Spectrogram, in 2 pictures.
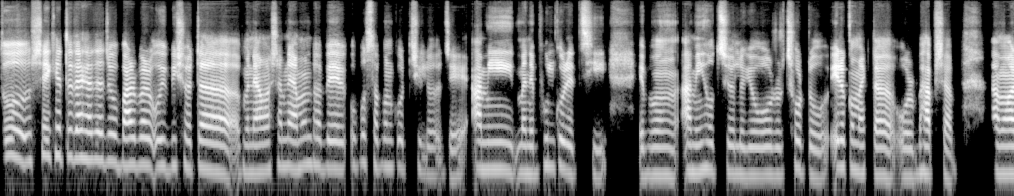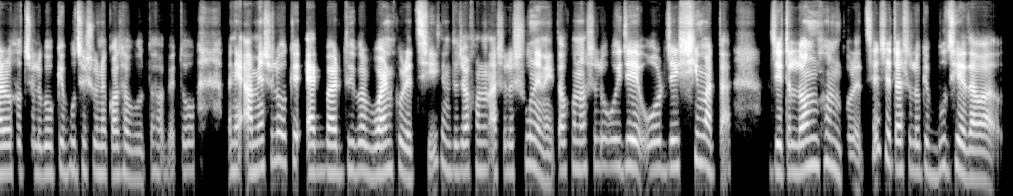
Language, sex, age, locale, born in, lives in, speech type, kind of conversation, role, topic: Bengali, female, 30-34, bn-BD, Bangladesh, Bangladesh, conversation, podcast, guest, আপনি আপনার ব্যক্তিগত সীমা কীভাবে বিনয়ের সঙ্গে স্পষ্টভাবে জানাবেন?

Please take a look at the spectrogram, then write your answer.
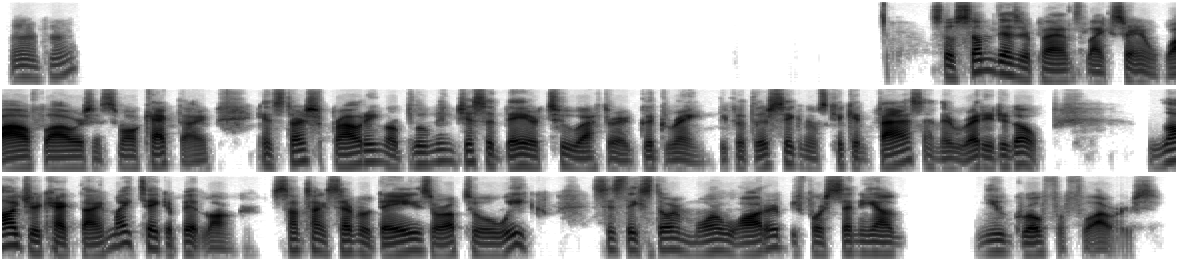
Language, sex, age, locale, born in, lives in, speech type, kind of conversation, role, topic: English, male, 40-44, en-US, United States, United States, read, expert-assistant, expert, How do cacti survive in the desert?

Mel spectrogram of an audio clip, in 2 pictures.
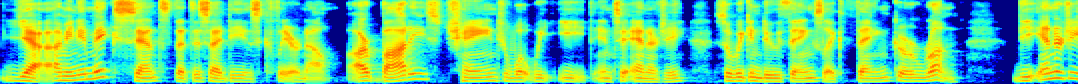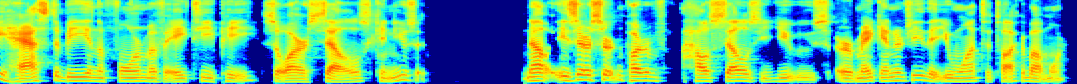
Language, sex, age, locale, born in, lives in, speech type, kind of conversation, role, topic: English, male, 40-44, en-US, United States, United States, read, expert-assistant, expert, Why do living things need energy to survive?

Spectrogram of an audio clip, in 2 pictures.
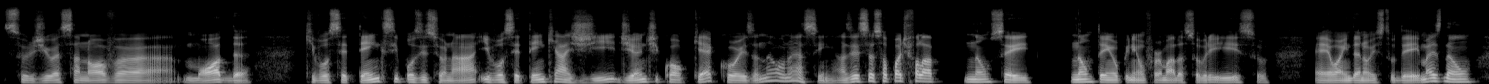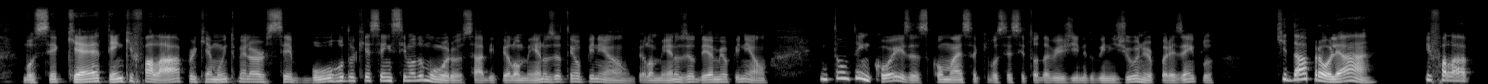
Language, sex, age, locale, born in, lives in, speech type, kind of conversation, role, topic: Portuguese, male, 30-34, pt-BR, Brazil, Spain, conversation, podcast, guest, Como separar informação útil do ruído na internet?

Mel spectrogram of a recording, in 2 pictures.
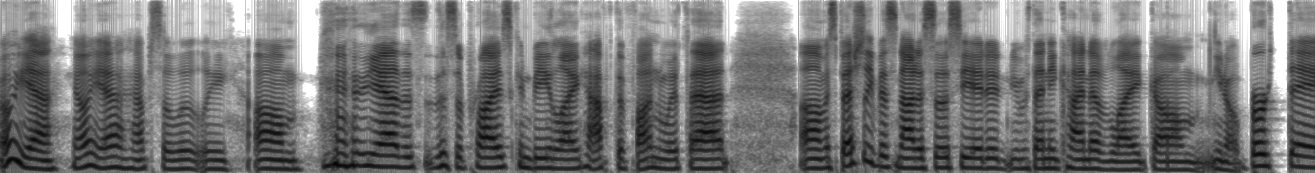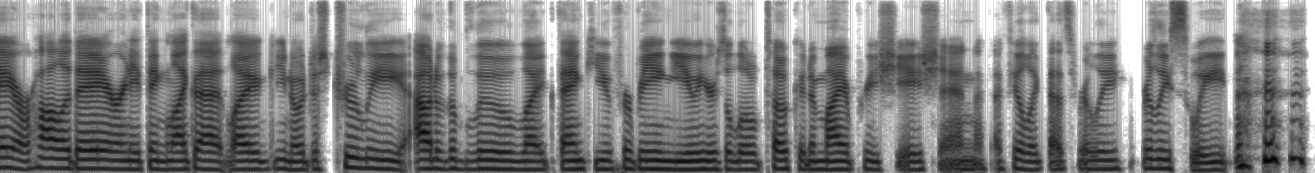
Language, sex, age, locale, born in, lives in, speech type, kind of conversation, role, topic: English, female, 40-44, en-US, United States, United States, conversation, unstructured, none, How do you show and receive appreciation?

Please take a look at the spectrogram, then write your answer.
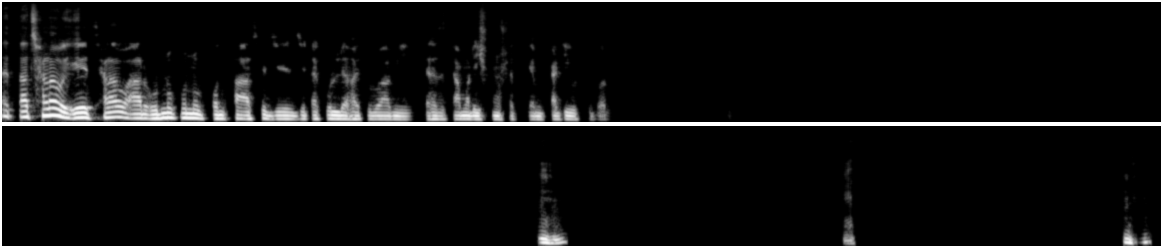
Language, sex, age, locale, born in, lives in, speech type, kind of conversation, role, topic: Bengali, male, 35-39, bn-BD, Bangladesh, Bangladesh, conversation, advice, user, আপনি কি রাতে বারবার জেগে উঠছেন এবং পুরো রাত ঠিকমতো বিশ্রাম পাচ্ছেন না?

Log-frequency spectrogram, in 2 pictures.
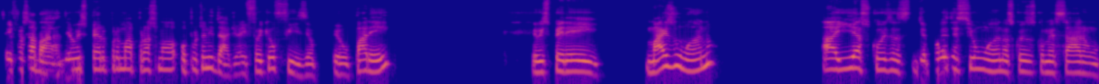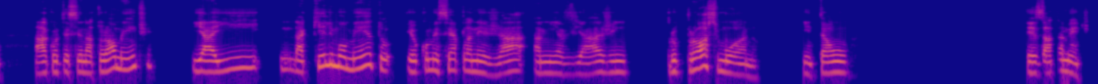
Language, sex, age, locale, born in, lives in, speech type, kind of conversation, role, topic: Portuguese, male, 40-44, pt-BR, Brazil, United States, conversation, podcast, guest, Qual decisão difícil te moldou como pessoa?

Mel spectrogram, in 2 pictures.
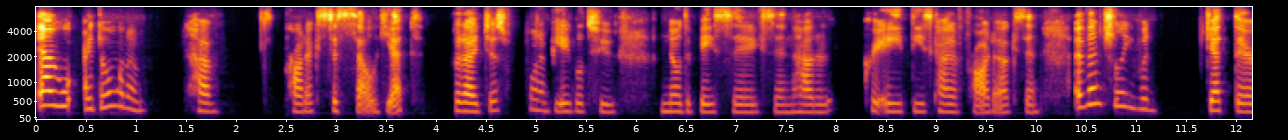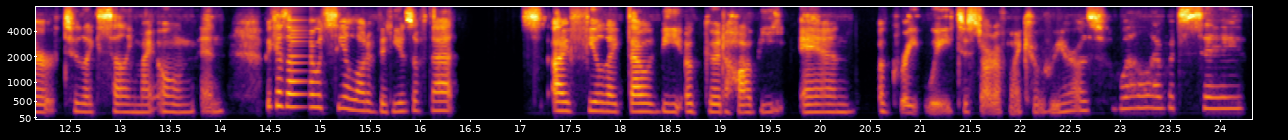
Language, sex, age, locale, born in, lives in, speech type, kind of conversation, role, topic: English, female, 20-24, en-US, Philippines, United States, conversation, advice, user, How can I figure out the right career to switch to and take first steps?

